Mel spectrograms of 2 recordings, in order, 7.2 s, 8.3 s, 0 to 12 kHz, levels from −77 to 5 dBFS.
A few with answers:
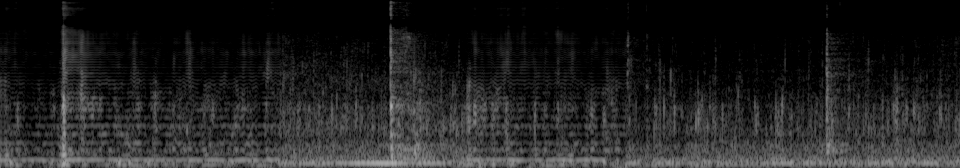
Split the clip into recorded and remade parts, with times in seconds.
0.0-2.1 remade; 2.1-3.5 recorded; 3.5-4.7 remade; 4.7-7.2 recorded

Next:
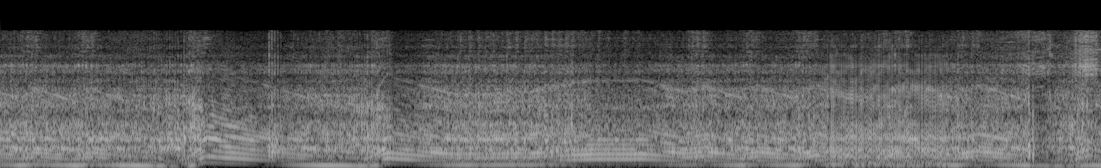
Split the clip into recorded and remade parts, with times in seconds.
0.0-6.2 recorded; 6.2-7.1 remade; 7.1-8.3 recorded

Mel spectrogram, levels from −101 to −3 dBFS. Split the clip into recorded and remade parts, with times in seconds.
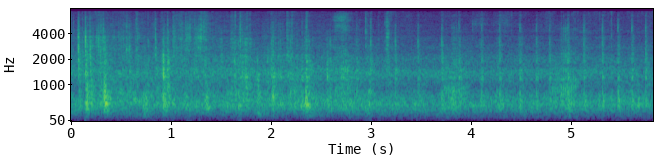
0.0-0.5 recorded; 0.5-1.5 remade; 1.5-5.8 recorded

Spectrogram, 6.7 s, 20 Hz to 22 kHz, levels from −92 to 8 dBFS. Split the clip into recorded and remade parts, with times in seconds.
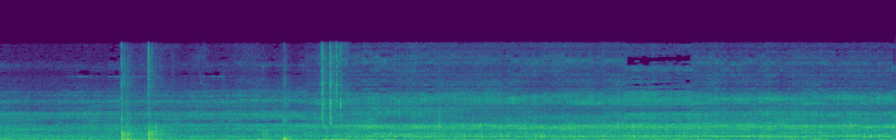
0.0-2.3 recorded; 2.3-4.7 remade; 4.7-5.2 recorded; 5.2-6.7 remade

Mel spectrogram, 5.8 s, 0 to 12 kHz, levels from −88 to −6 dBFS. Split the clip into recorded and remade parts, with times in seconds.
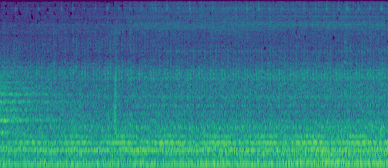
0.0-5.8 recorded

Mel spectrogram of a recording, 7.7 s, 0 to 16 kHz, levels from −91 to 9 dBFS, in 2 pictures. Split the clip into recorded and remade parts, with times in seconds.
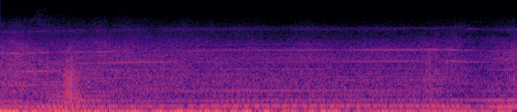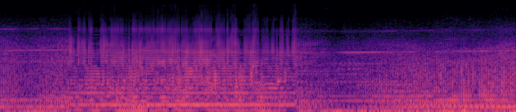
0.0-4.4 recorded; 4.4-6.1 remade; 6.1-7.7 recorded

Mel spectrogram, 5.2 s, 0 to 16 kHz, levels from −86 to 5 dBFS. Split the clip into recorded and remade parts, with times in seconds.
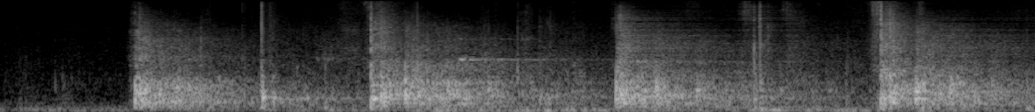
0.0-3.1 recorded; 3.1-4.0 remade; 4.0-4.7 recorded; 4.7-5.2 remade

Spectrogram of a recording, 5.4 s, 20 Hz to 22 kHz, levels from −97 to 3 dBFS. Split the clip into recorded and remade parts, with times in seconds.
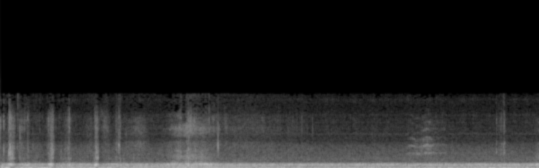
0.0-5.4 recorded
